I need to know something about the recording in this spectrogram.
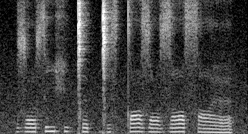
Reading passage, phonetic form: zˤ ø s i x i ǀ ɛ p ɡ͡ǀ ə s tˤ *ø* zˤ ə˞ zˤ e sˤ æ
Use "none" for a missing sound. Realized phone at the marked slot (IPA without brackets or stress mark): ɛ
